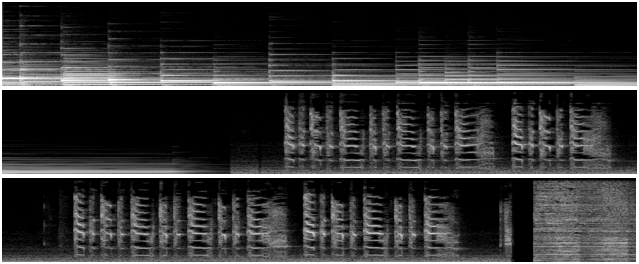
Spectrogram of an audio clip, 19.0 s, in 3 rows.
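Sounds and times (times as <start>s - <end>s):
cockatiel chirping: 9.2s - 12.5s, 13.4s - 17.8s.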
